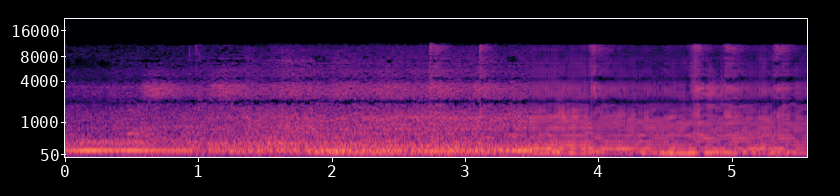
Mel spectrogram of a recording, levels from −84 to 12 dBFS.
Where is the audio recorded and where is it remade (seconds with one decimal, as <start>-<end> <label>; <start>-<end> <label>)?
0.0-3.5 recorded; 3.5-5.6 remade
